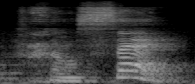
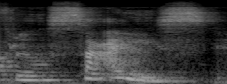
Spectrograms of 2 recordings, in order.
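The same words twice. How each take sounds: First: The vowels are said together, like 'eh'. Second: The vowels are said separately, like 'ah-ee'. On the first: The speaker calls it right. "A com I vira E" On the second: The speaker calls it wrong. "em vez de eu falar"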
